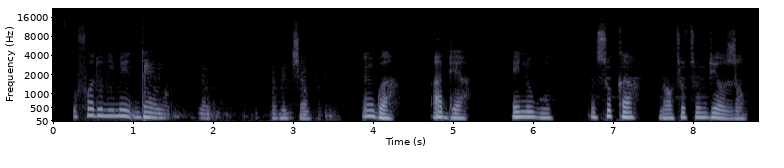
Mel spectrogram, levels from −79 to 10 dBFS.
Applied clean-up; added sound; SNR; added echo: neural mask model DeepFilterNet 3.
